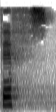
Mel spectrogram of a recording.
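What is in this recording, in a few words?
"fifths", English; fɪfθs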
